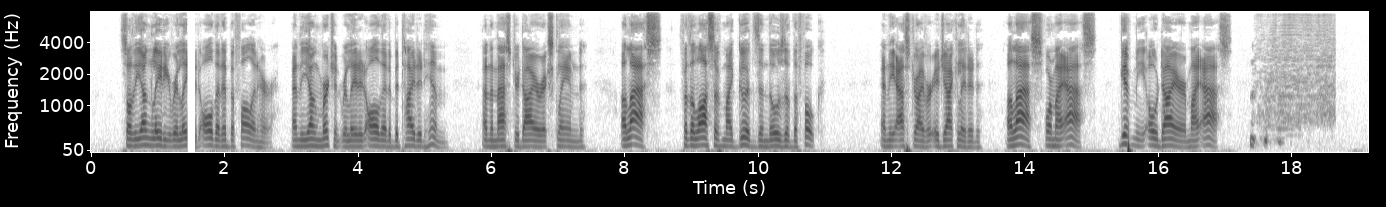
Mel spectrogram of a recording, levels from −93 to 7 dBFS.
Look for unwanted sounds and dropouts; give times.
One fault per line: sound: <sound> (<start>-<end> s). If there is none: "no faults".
sound: dropout (1.4-1.6 s)
sound: laugh (17.4-18.7 s)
